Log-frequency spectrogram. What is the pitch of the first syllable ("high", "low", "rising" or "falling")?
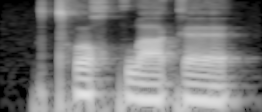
high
